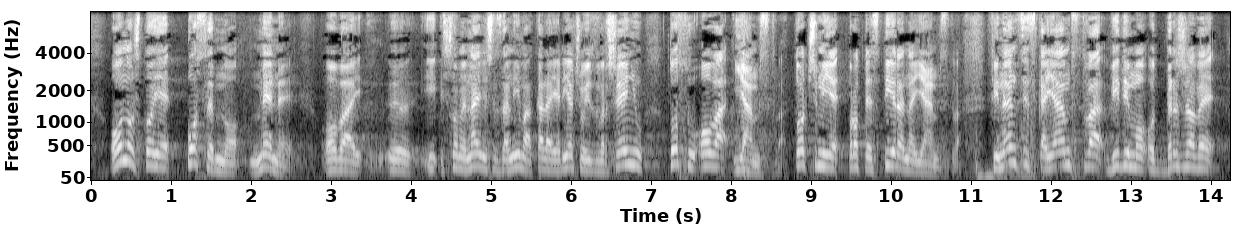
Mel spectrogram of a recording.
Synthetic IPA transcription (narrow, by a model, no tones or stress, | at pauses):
o̞no̞ʃt̪o̞jepo̞ːse̞bno̞me̞nḛ | o̞ʋaj | iʃt̪o̞menajʋiʃe̞zaniːmakad̪ajeɾje̞ːt͡ʃo̞izʋr̩ʃe̞ːɲut̪o̞ːsuʔo̞ʋajaːmst̪ʋa̰t̪o̞t͡ʃnijepɾo̞t̪e̞st̪iːɾanajaːmst̪ʋa̰finant̪siskajaːmst̪ʋaʋid̪imo̞ʔod̪ːr̩ʒaʋe̞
